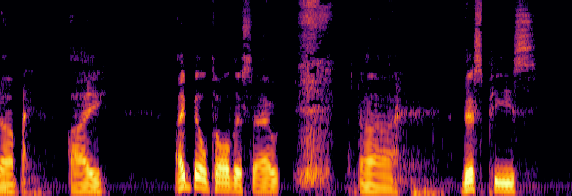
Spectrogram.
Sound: sniffs

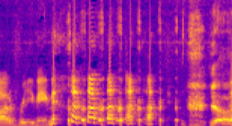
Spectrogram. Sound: laughter

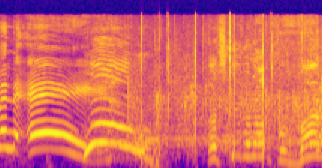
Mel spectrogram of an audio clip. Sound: applause

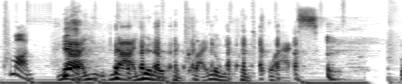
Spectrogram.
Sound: laugh

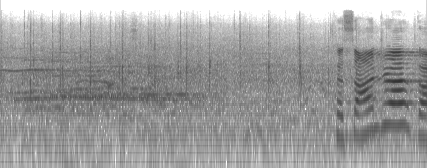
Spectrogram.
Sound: applause

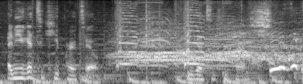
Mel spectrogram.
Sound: fanfare blares and cheering

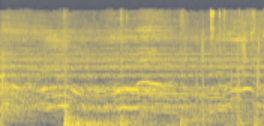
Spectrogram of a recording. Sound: moaning

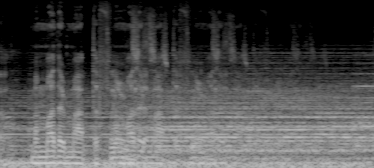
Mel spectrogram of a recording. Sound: echoing

